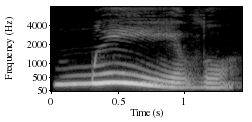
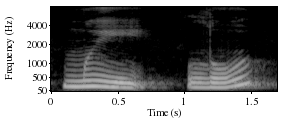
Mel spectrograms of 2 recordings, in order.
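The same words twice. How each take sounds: First: Loud, higher call with long MY in «Мило». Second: «мило» as my, pause, lo; split into syllables. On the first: Teacher shows children the stress, «Мило» called out. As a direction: call «Мило», stretching the stressed first syllable. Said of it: "неначе гукаємо". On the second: Teacher counts syllables for children, «мило» split in two. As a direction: say «мило» in two separate slow beats. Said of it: "два склади". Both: Shown as a demonstration.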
